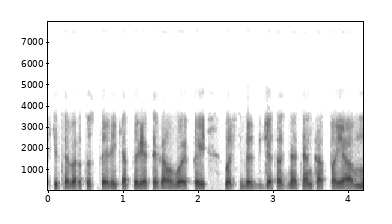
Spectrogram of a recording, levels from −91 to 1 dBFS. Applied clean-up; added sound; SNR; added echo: none; none; none; none.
